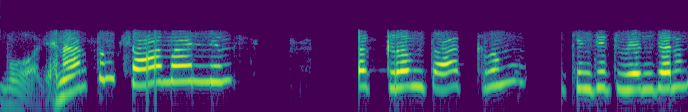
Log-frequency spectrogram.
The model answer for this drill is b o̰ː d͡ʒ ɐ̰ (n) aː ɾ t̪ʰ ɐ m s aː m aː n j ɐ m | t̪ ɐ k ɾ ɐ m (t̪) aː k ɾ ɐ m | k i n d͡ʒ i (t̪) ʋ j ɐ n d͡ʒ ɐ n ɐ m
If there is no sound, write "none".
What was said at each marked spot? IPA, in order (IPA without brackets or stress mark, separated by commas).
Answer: n, t̪, t̪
